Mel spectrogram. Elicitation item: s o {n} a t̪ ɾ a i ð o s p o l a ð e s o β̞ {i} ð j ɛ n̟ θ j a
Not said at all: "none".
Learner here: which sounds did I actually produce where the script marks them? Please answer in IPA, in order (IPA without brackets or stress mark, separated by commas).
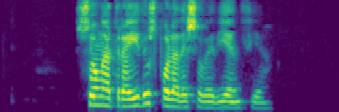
ŋ, e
